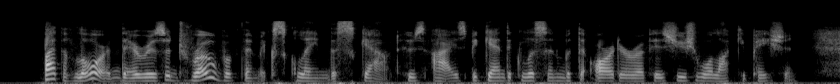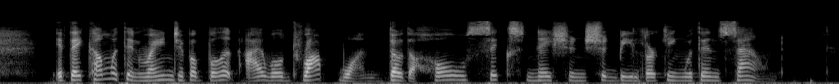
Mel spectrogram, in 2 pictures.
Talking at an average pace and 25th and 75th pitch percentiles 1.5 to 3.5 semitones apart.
Yes: average, 165 wpm; average, 3.1 semitones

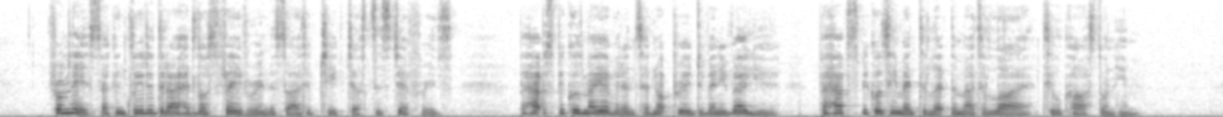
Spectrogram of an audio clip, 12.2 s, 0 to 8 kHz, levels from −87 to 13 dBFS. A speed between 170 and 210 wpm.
Yes: average, 190 wpm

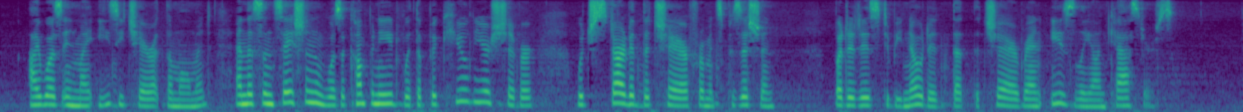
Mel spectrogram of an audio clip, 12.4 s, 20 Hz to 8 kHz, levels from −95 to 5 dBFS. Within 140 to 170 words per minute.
No: average, 185 wpm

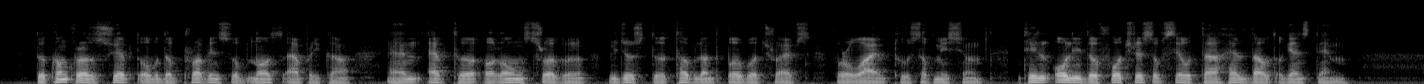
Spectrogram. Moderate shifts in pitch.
No: narrow, 2.2 semitones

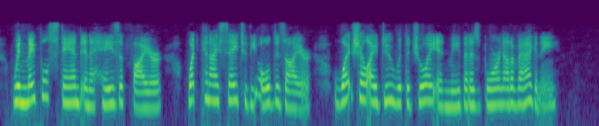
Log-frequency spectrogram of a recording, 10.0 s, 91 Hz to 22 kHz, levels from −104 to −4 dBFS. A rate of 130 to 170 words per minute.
No: average, 185 wpm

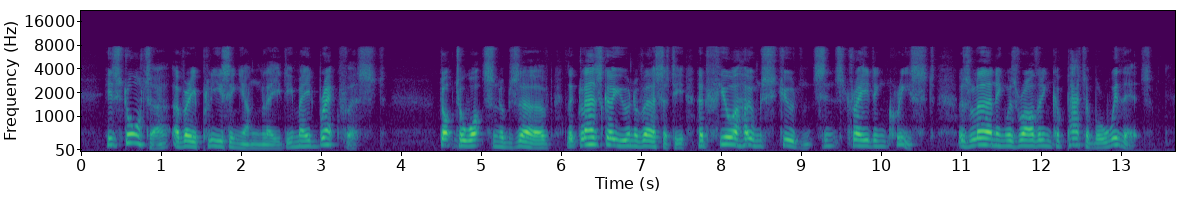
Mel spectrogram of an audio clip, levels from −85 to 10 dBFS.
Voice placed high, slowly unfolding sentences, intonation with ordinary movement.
No: medium, 160 Hz; slow, 125 wpm; average, 4.7 semitones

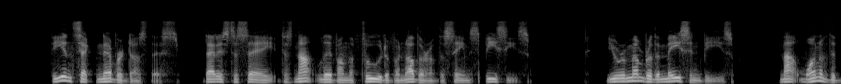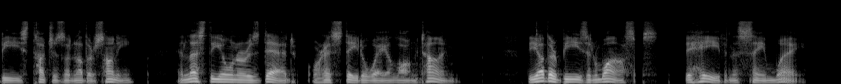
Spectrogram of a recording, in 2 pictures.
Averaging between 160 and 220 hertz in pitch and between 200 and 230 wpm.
No: low, 105 Hz; fast, 205 wpm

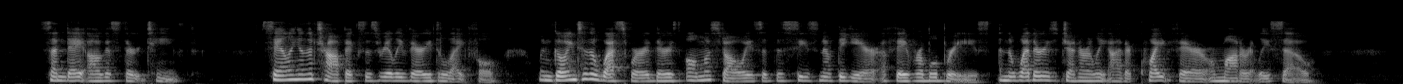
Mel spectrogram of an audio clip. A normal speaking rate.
Yes: average, 170 wpm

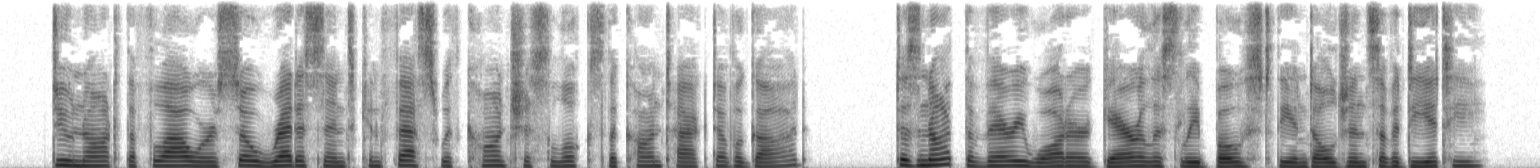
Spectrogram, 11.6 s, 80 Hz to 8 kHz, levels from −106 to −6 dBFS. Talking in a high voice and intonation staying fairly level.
Yes: high, 200 Hz; narrow, 1.9 semitones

